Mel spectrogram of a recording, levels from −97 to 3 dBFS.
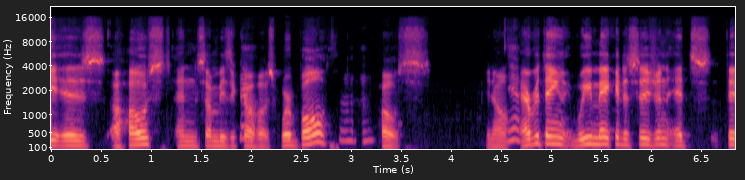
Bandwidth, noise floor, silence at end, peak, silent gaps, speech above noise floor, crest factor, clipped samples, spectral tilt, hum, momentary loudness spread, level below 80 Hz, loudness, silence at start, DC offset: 16 kHz; -78 dBFS; 0 s; -6 dBFS; none; 53 dB; 20 dB; under 0.1%; -4.5 dB/octave; none; 14 LU; -72 dBFS; -25 LUFS; 0 s; under 0.1%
